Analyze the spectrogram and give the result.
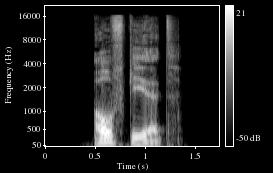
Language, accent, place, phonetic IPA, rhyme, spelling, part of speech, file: German, Germany, Berlin, [ˈaʊ̯fˌɡeːət], -aʊ̯fɡeːət, aufgehet, verb, De-aufgehet.ogg
- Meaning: second-person plural dependent subjunctive I of aufgehen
